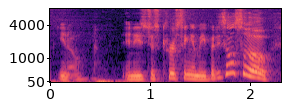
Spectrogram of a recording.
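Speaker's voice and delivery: normal talking voice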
